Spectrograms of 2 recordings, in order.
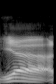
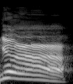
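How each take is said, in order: First: Said in the usual way. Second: Much higher, louder mock cheer of Yeah; stupid crowd cheer. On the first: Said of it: "everyone's like". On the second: Press conference crowd agrees, with a high loud mock cheer. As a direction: whoop Yeah like a dumb crowd. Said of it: "it gets so stupid".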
